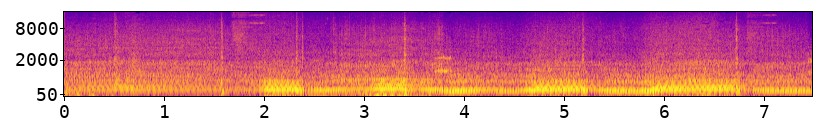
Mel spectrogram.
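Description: A car engine drones and revs up and down repeatedly.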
